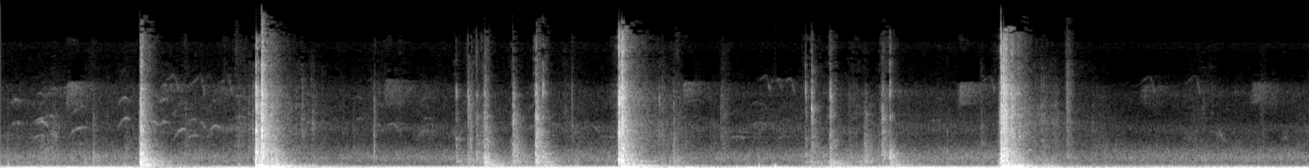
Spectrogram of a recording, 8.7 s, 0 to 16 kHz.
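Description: Steel cab door of a 1966 Chevrolet C20 pickup being shut and worked: a series of knocks and latch clicks, with the loudest slams a little under two seconds in and again near the end. A steady low hum lies underneath.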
